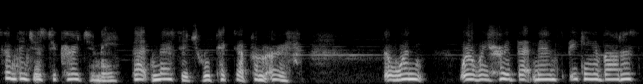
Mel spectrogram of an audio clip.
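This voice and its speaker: A woman's voice: a little high, fairly even intonation, normal speed. An actress playing an anxious, alert female astronaut in a 1980s radio drama, on a muffled old broadcast tape. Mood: fearful wondering.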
